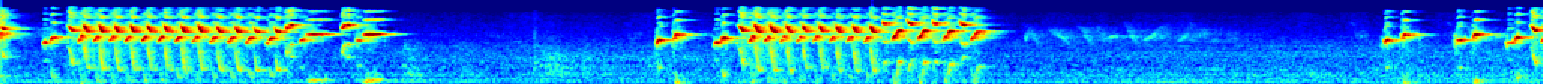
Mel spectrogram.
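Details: Canary repeating two bursts of quick, buzzy high trills, each around two seconds long and separated by quiet pauses, then a few scattered sharp chirps.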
